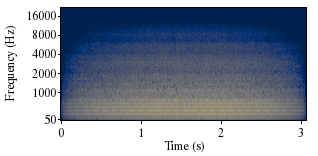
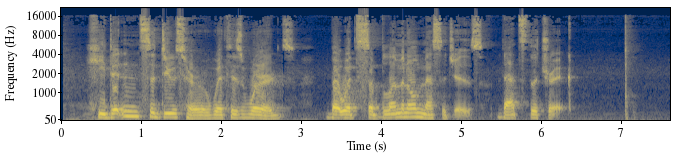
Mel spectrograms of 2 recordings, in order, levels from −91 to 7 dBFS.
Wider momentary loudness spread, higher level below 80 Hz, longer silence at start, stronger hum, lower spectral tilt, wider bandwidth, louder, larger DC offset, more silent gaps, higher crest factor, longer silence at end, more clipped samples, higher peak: second, 10 LU vs 14 LU; second, -64 dBFS vs -42 dBFS; about the same, 0.05 s vs 0.1 s; neither; first, -7 dB/octave vs -3.5 dB/octave; second, 11.5 kHz vs over 20 kHz; second, -29 LUFS vs -9 LUFS; neither; neither; about the same, 12 dB vs 10 dB; second, 0.05 s vs 0.5 s; second, under 0.1% vs 0.2%; second, -18 dBFS vs 0 dBFS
